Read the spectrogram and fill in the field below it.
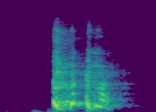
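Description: A short burst of coughing and throat clearing from a person who has been talking a lot, two rough, breathy pulses lasting under a second, with silence before and after.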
